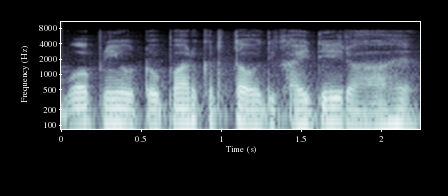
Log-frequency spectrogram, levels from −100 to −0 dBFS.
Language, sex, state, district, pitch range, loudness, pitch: Hindi, male, Haryana, Charkhi Dadri, 100-110 Hz, -16 LUFS, 105 Hz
